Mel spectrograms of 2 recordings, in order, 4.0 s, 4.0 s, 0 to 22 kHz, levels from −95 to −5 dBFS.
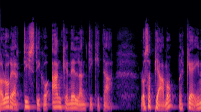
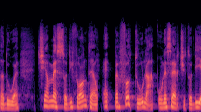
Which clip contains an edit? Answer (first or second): second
